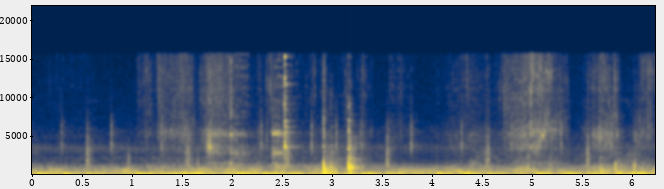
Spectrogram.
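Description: Background music with a steady beat. A few faint knife taps on a wooden cutting board come about halfway through, as ribeye is cut into cubes.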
